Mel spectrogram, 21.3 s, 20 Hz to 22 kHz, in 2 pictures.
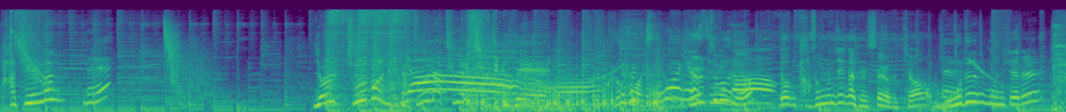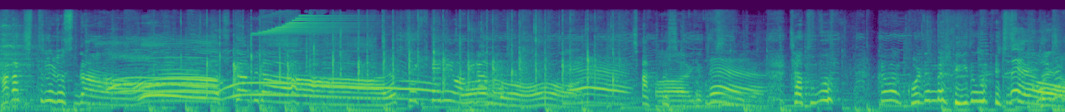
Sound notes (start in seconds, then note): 13.5 getting a big applause after making a wrong answer parade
